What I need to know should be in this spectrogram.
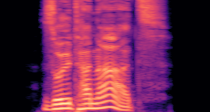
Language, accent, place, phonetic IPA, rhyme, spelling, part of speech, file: German, Germany, Berlin, [zʊltaˈnaːt͡s], -aːt͡s, Sultanats, noun, De-Sultanats.ogg
- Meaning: genitive singular of Sultanat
